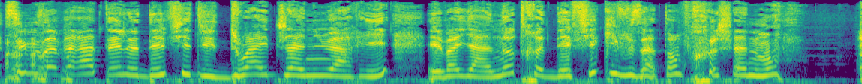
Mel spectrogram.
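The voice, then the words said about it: Poor English accent. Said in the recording (French): “j'ai un accent anglais vraiment pourri. J'ai essayé de faire bien, mais je sens que c'est pas ça.”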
